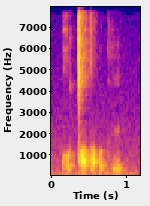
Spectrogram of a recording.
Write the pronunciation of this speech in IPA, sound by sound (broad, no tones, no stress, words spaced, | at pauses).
ʁʷiǀʌ dˤoɓoɡʱe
